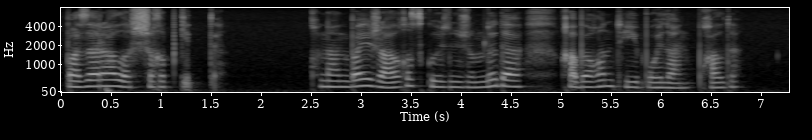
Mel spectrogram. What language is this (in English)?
Kazakh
